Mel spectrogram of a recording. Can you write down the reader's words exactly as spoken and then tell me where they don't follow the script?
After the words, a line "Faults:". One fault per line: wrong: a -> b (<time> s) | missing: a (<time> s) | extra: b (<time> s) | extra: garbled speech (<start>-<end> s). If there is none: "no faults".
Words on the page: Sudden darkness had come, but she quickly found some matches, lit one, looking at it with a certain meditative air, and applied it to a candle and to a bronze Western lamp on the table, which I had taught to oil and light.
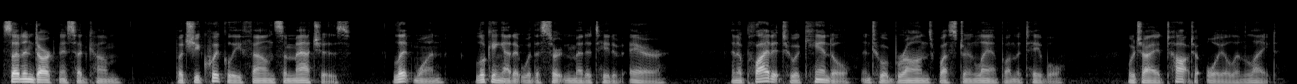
Sudden darkness had come, but she quickly found some matches, lit one, looking at it with a certain meditative air, and applied it to a candle and to a bronze Western lamp on the table, which I had taught to oil and light.
Faults:
no faults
